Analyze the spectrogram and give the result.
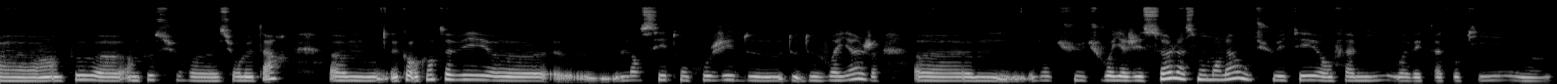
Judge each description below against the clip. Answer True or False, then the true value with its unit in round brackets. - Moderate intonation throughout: True (3.4 semitones)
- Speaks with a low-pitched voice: False (185 Hz)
